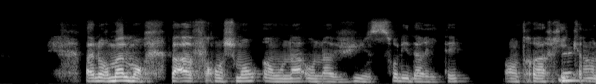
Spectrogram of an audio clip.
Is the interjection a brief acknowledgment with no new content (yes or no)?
yes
